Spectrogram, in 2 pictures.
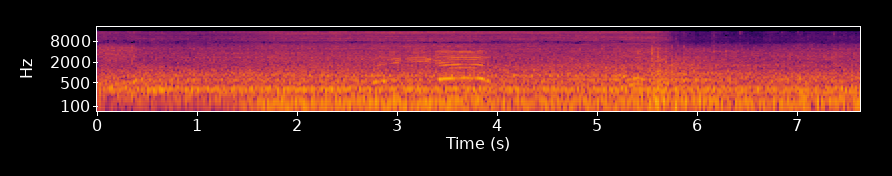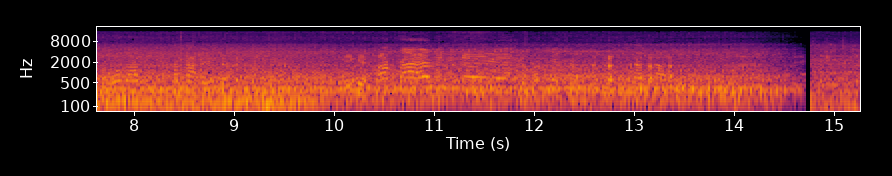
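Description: Clayson 8080 combine harvester's engine running steadily, with men's voices over it at times.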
